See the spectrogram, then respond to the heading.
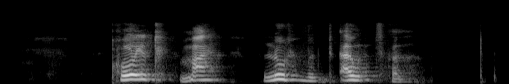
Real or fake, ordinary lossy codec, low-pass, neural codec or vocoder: fake; MP3, 64 kbps; 7.2 kHz; codec, 16 kHz, 1 kbps, FunCodec, trained on LibriTTS, 50 frames a second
